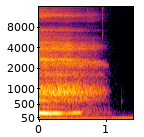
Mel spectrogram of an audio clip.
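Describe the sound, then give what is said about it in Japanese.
Slow, voiced exhale during a guided relaxation breathing exercise: a soft sigh-like breath with a low hum at the start that thins and fades into silence after about a second. “吐いて、で、吐いて、”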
